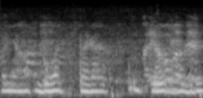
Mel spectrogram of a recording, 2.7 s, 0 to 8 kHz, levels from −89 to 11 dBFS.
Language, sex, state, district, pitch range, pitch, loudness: Hindi, female, Bihar, Gaya, 210-225 Hz, 220 Hz, -15 LUFS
